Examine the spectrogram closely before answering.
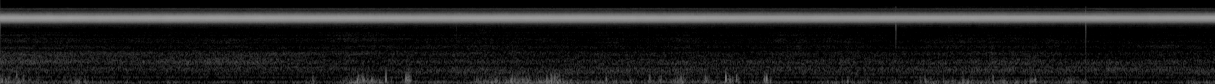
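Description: Steady high-pitched chirring of night insects, unbroken throughout, with irregular low rumbles of wind on the microphone beneath it.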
